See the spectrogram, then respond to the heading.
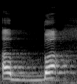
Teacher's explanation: ابا سختی کے ساتھ، ابا ہجے میں اب، حمزہ با زبر اب، با زبر با، ابا، جب یہ دونوں با مل جائیں گے تو اس وقت خلخلہ نہیں ہوگا، اس وقت سختی کے ساتھ پڑھیں گے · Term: تشدید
